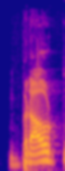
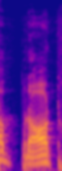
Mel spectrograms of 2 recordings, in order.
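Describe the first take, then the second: First: ब्राउट said with an "ow" vowel like "out"; wrong pronunciation. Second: ब्रॉट said with a short "aw" vowel like "brought"; right pronunciation. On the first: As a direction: say ब्राउट rhyming with "shout". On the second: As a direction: say ब्रॉट with an open "aw", no "ow" glide. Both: Shown as a demonstration. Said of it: "right pronunciation".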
